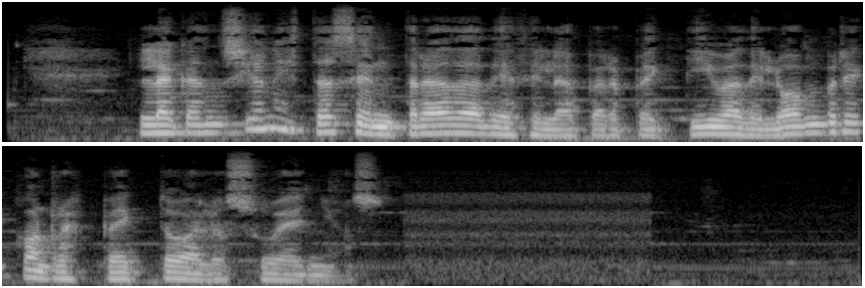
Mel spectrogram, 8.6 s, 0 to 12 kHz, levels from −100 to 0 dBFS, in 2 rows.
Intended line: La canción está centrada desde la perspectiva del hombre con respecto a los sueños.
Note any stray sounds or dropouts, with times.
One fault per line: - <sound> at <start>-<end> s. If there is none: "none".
none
